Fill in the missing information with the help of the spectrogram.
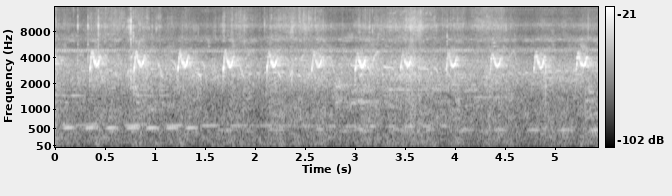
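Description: Faint bird calls: a short high chirp repeated steadily about twice a second, with a lower short note repeating faintly beneath it.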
